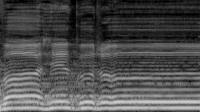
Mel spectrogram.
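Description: A male kirtan singer's voice enters with a short wavering, ornamented phrase and then holds one long steady note, over a sustained harmonium accompaniment.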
